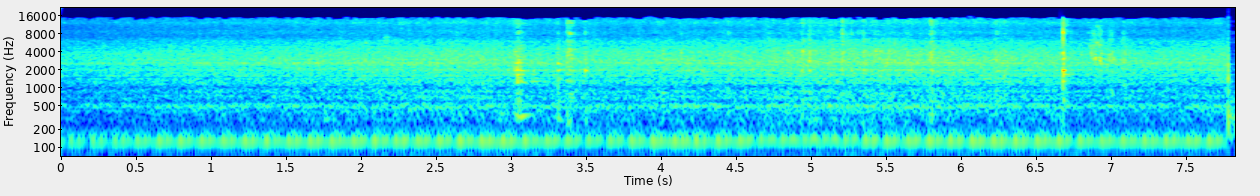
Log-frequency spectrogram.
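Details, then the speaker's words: Nissan 350Z idling after valve cover gasket replacement, some smoke still from one side: smooth steady hum with an even beat and a few faint clicks; no knock or misfire. "Doesn't sound like anything's knocking, doesn't sound like anything's misfiring."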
